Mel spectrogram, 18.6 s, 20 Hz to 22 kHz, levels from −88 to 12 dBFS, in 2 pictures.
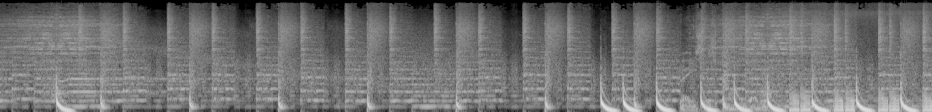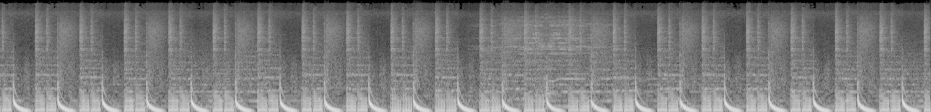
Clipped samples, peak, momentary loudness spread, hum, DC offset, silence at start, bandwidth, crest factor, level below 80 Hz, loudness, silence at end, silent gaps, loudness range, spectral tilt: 0.2%; 0 dBFS; 9 LU; none; under 0.1%; 0 s; over 20 kHz; 10 dB; -16 dBFS; -11 LUFS; 0 s; none; 8 LU; -5 dB/octave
